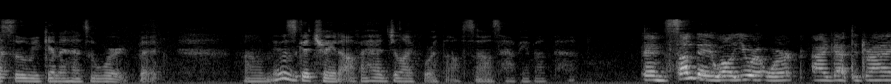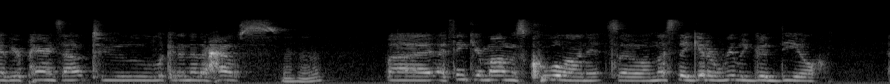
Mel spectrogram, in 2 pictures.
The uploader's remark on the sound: First recording on a little digital recorder, but there is no mic so it's still rough.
